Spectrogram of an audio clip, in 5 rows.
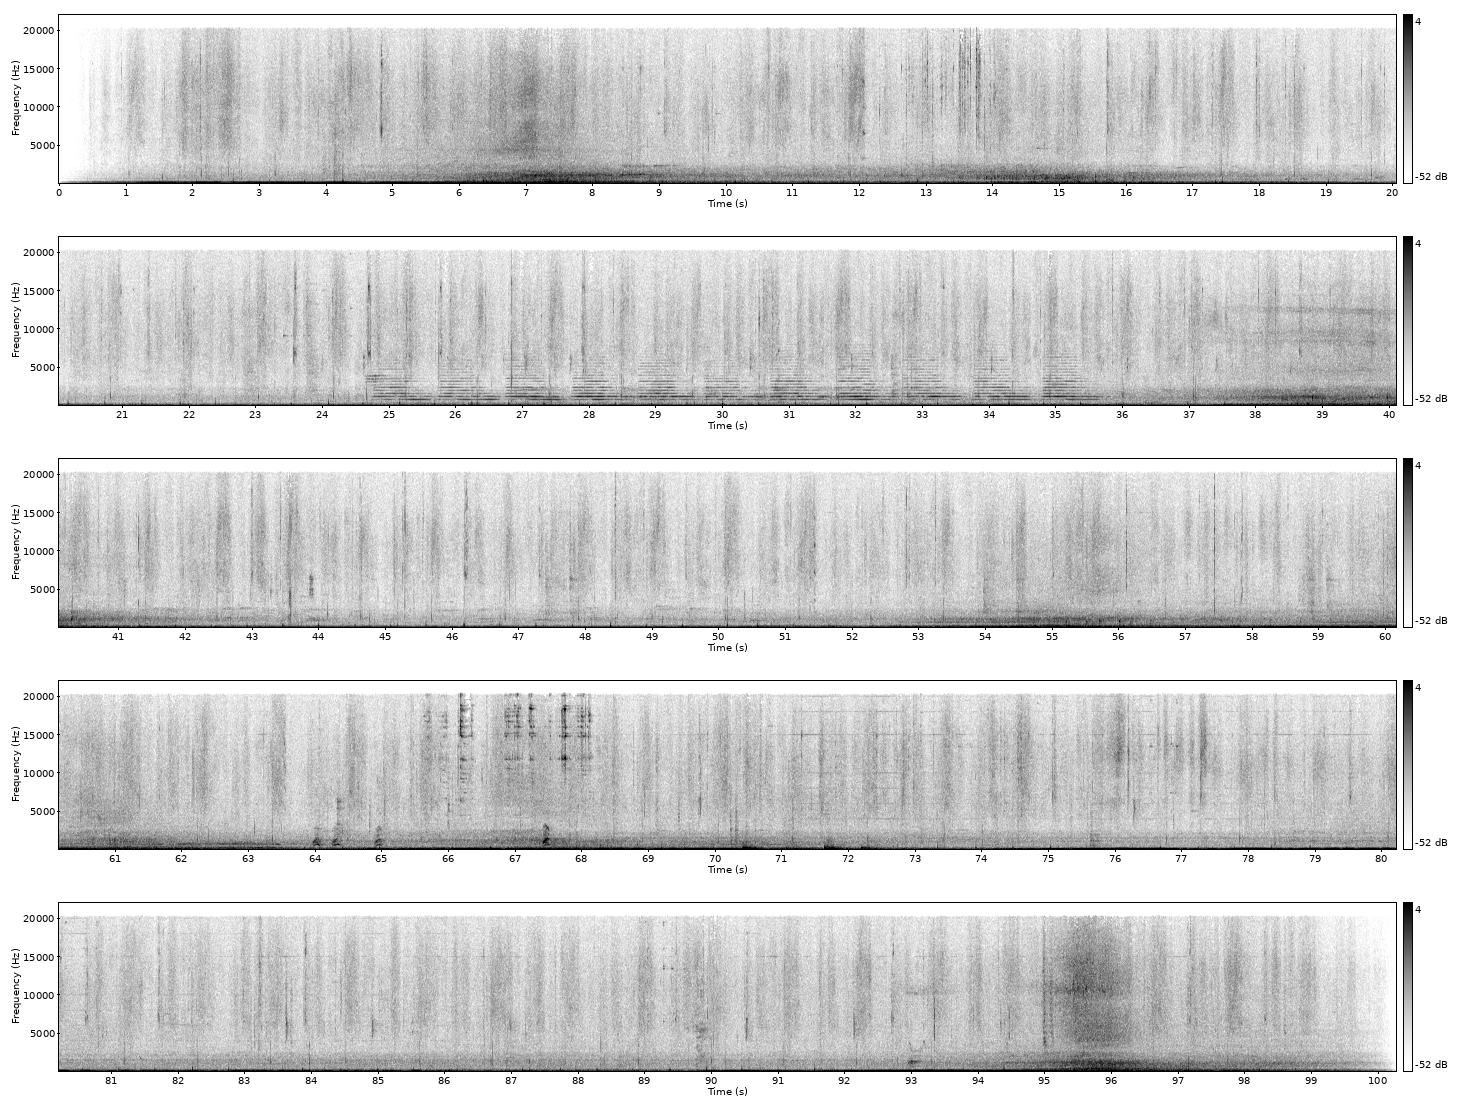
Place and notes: Av. Panorama, Valle del Campestre, León, Gto., Mexico - Caminando por la acera del parque panorama.
Walking down the park sidewalk panorama.
I made this recording on February 27, 2020, at 6:53 p.m.
I used a Tascam DR-05X with its built-in microphones and a Tascam WS-11 windshield.
Original Recording:
Type: Stereo
Esta grabación la hice el 27 de febrero 2020 a las 18:53 horas.
27 February 2020, 18:53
